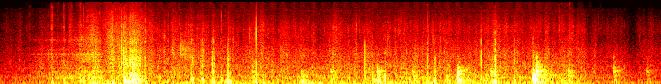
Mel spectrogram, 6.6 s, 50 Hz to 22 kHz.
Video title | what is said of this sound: Pitman and Idler Arm Replacement to get Show Ready! - RA28 Fastback Celica (Part 16) | you can actually hear the knock so that one's no good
